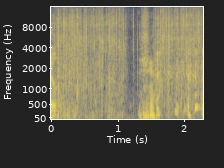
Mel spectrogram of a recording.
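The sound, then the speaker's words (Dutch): Wrapping paper crinkles and crumples as a gift for an expectant father, a stuffed monkey sleep toy, is unwrapped, the rustling bursts coming in uneven handfuls under people talking. “En je mag hem meteen uitpakken.”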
